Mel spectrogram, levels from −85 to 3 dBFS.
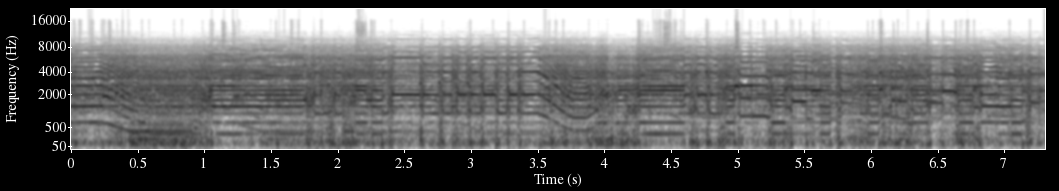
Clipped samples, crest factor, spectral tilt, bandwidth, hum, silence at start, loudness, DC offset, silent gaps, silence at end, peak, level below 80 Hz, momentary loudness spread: under 0.1%; 10 dB; -1.5 dB/octave; 17 kHz; none; 0 s; -8 LUFS; under 0.1%; none; 0 s; 0 dBFS; -42 dBFS; 3 LU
